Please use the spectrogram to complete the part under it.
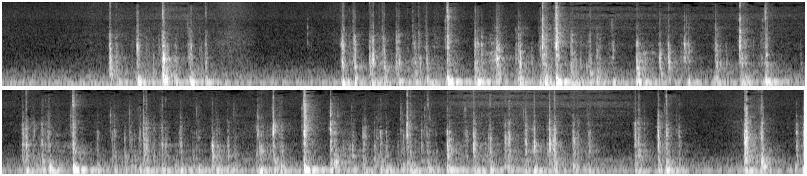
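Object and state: Plastic computer keyboard.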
